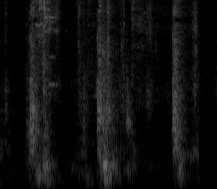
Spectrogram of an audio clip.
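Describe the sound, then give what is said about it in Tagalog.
Three quick bursts of bright metallic jingling from a set of keys being shaken or handled, with short pauses between them and no talking. “Buti na lang nadala ko yung susi.”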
